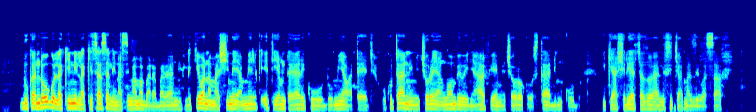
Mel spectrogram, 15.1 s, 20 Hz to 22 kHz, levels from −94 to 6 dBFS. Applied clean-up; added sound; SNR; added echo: none; none; none; none.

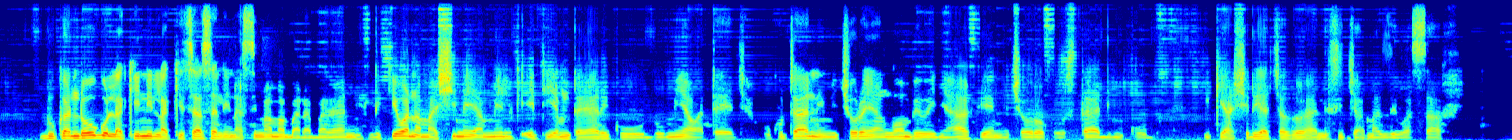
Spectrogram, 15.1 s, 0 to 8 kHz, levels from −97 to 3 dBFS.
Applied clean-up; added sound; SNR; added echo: neural separator model SepFormer DNS4.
